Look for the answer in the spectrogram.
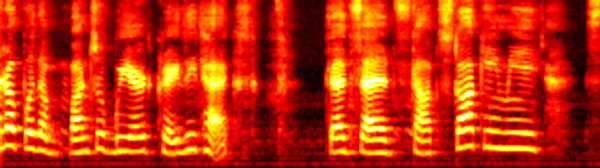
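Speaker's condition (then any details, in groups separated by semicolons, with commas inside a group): Cerebral palsy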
